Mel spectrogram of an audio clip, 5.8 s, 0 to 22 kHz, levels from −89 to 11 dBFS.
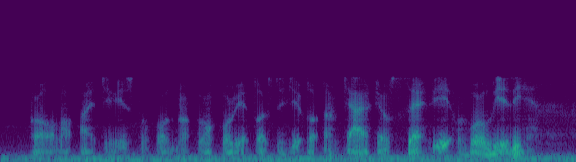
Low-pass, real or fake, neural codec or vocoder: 3.6 kHz; fake; autoencoder, 22.05 kHz, a latent of 192 numbers a frame, VITS, trained on many speakers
